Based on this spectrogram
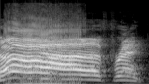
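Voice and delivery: loud, slurred ad-read; booming wine-commercial sigh; Orson Welles voice. Retold or imitated. Imitating Welles ad.

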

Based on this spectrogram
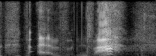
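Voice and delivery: stammered start into a loud "what?"; acted shock, suddenly loud; startled disbelief. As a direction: burst out with an astonished what. Nurse reacts in disbelief.

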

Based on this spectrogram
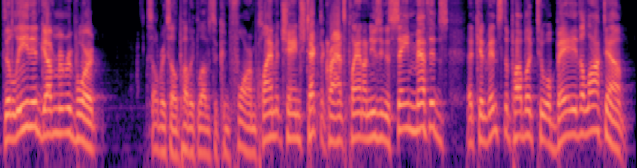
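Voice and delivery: ordinary delivery

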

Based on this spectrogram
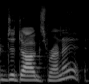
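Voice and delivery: usual speaking voice

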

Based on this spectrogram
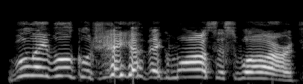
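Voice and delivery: slow, loud, high French phrase; halting French attempt. A narrator's reading. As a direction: announce it in laboured French. Character attempts his only French phrase.

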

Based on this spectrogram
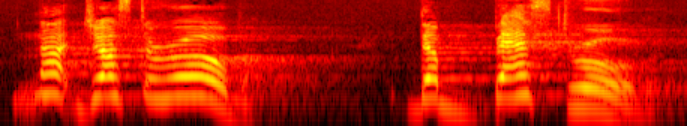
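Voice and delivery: "best" pushed up high and slow; emphasis on best. Shown as a demonstration. Preacher stressing the father's generosity to listeners, slow emphatic stress. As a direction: stretch "the best robe", hitting "best". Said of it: "And for emphasis".

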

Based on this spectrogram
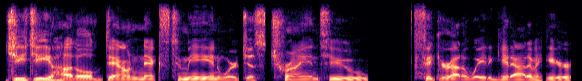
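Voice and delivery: ordinary talk

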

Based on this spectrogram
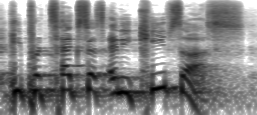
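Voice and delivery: ordinary talk, nothing marked

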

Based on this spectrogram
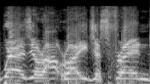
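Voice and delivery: hammed-up angry bouncer voice; mad demand. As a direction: bark it like a furious giant. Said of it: "He was all mad".

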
